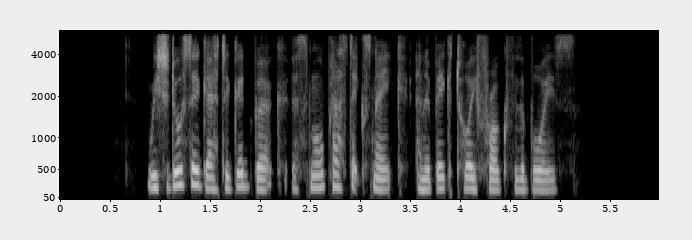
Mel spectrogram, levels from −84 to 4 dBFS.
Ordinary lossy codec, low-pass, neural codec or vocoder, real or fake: AAC, 48 kbps; 5.4 kHz; vocoder, 44.1 kHz, 128 mel bands, Pupu-Vocoder; fake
